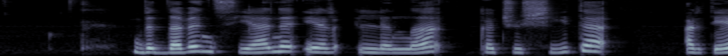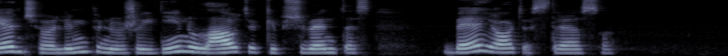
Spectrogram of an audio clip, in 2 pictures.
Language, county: Lithuanian, Kaunas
